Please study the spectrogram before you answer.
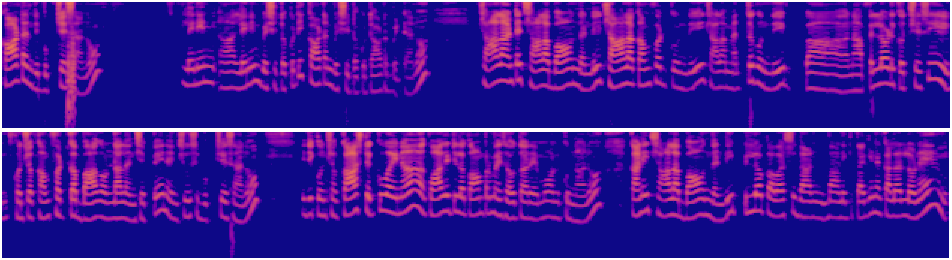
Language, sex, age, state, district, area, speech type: Telugu, female, 45-60, Andhra Pradesh, Chittoor, urban, spontaneous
